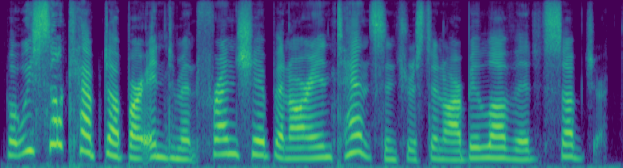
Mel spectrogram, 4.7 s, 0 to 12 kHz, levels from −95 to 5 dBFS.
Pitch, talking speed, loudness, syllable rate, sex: 240 Hz, 205 wpm, -19 LUFS, 6.1 syllables/s, female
